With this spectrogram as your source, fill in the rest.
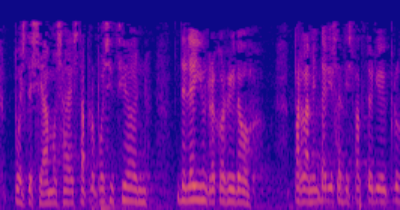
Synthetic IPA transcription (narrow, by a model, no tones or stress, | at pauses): pwe̞zðe̞se̞amo̞sae̞st̪apɾo̞po̞siθjo̞n | d̪e̞le̞junre̞ko̞riðo | paɾlamẽnt̪aɾjosat̪isfak̚t̪o̞ɾjoipɾu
